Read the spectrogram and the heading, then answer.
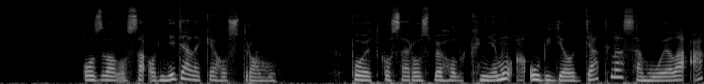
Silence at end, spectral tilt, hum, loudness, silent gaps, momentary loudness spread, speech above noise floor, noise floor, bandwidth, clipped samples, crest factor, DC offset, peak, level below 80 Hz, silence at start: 0 s; -5.5 dB/octave; none; -33 LUFS; none; 6 LU; 28 dB; -60 dBFS; 16.5 kHz; under 0.1%; 16 dB; under 0.1%; -16 dBFS; -52 dBFS; 0.45 s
